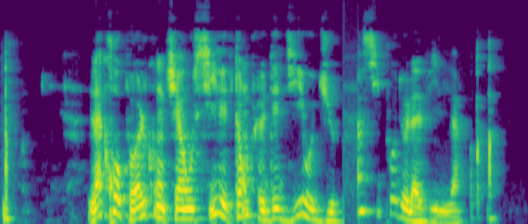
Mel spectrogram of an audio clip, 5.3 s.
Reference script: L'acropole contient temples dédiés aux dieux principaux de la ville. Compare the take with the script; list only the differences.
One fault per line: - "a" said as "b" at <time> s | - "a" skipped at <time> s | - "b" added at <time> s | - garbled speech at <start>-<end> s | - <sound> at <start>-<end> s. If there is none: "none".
- "aussi les" added at 1.9 s
- dropout at 3.5-3.6 s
